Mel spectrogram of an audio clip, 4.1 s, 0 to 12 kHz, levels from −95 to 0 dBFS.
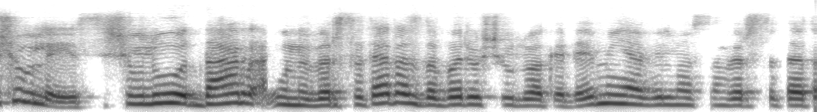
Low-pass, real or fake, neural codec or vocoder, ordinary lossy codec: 10.8 kHz; fake; autoencoder, 48 kHz, 128 numbers a frame, DAC-VAE, trained on Japanese speech; AAC, 64 kbps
